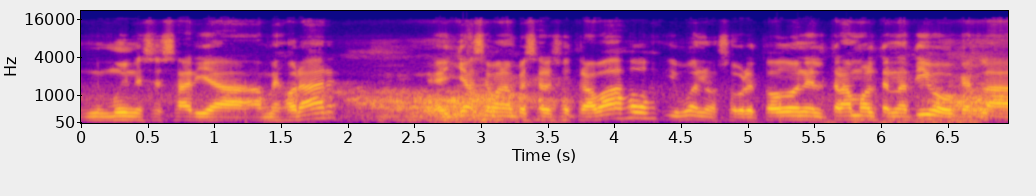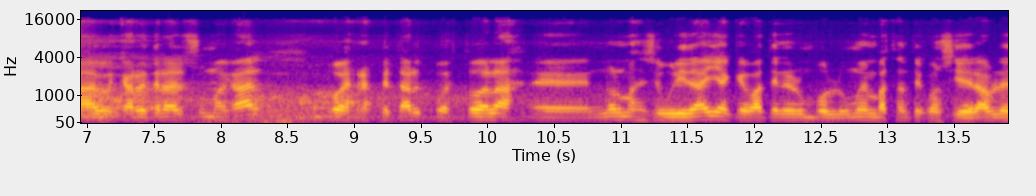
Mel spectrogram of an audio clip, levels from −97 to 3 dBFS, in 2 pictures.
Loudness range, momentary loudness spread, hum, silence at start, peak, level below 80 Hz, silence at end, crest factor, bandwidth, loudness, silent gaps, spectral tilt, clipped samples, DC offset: 3 LU; 9 LU; none; 0 s; 0 dBFS; -50 dBFS; 0 s; 14 dB; 16.5 kHz; -14 LUFS; none; -3.5 dB/octave; under 0.1%; under 0.1%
